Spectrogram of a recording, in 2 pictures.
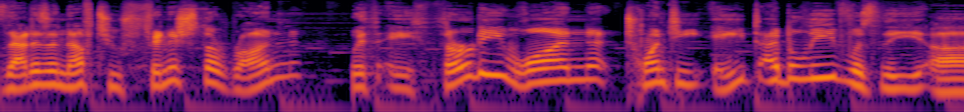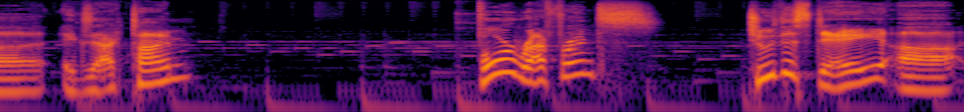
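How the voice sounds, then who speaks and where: A man's voice: fairly high pitch, dry recording. A man giving casual speedrunner commentary, explaining his play analytically, step by step. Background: music under the voice.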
